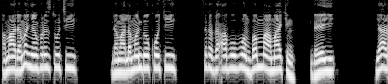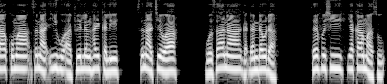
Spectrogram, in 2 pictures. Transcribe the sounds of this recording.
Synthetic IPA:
ʔa˨mːaː˦da˨mɐ˦˨ɲjɐ˦mɸɪ˦ɾɪ˦s̬toː˦t͡ʃiː˦ | da˨maː˨lɐ˨mɐ˦ndoː˦kʷoː˦kʲiː˦ | sʊ˦ka˨ɡa˦ʔa˦buː˦bʊ˦wɐ˨mbɐ˦mːaː˨maː˦kʲɪ˨n | da˨ja˦ji˦ | jaː˦˨ɽaː˦kʷʊ˦ma˦sʊ˦naː˨ʔiː˦ɦuː˨ʔa˨ɸiː˦lɪ˦ŋɦa˦jkɐ˨liː˦ | sʊ˦naː˨t͡ʃeː˦˨waː˨ | hoː˨saː˦naː˨ɡa˨ɗɐ˦nda˦wdaː˨ | sa˦jɸɪ˦ʃiː˦jaː˦kaː˦maː˨suː˦ʔ

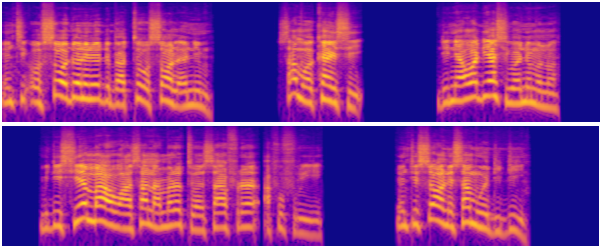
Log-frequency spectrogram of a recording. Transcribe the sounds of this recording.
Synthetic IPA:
nɪ̃˦n̩˨tʰi˨ʔɔ˨sɔː˦ldɔ˦nʊ̃˦nʊ̃˦dɪ˨bɛ˨tʰʊ˦˨sɔ˦˨læ˨nĩ˦m | sã˦mʊ̃˨æ˨kʰã˦˨se˨ | di˨nɪ̃˨a˨wɔ˦dɪ˦æ˦si˨wæ˨nĩ˦mnʊ̃˦ | mĩ˨di˨si˨ɛ˦mã˦a˨wɔ˨a˨n̩˨sa˦nã˨mɪ˦ɾɪ˦tʰʊ˨n̩˨sa˦fɾɛ˦ʔa̰˨fʊ˨fu˨ɾu˨ji˦ | nɪ̃˦n˨ti˨sɔ˦˨lnɪ̃˨sã˦mʊ̃˨æ˨di˨di˦˨

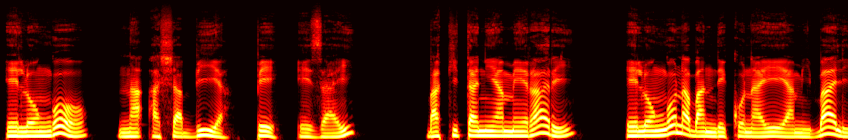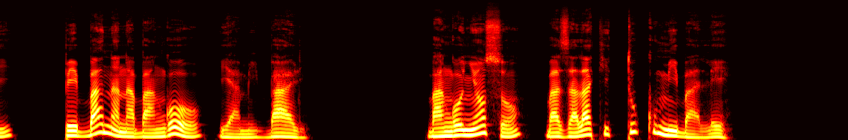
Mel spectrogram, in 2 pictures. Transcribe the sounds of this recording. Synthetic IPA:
e˨lɔ˨ŋɡɔ˦ | na˨ʔa˨ʃa˨bi˦ja˨ | pe˦ | e˨za˨i˦ | ba˨ki˨ta˨ni˨ja˨me˨ʁa˦ʁi˨ | e˨lɔ˨ŋɡɔ˦na˨ba˨nde˨ko˨na˨je˦ja˨mi˨ba˦li˨ | pe˦ba˦na˨na˨ba˨ŋɡo˦ja˨mi˨ba˦li˨ | ba˨ŋɡo˦ɲɔ˦nsɔ˨ | ba˨za˨la˦ki˦tu˦ku˦mi˦ba̰˨le˦

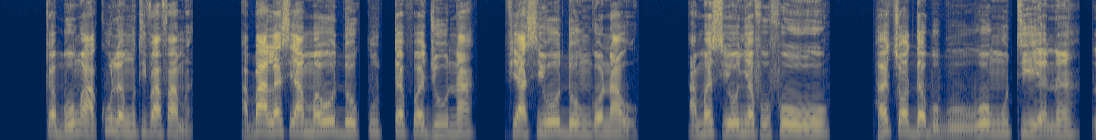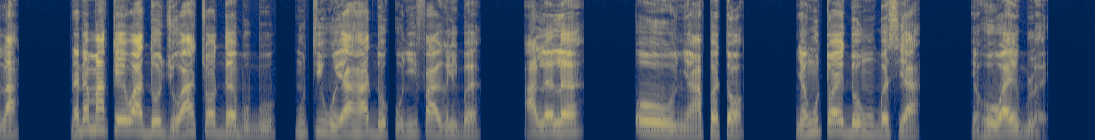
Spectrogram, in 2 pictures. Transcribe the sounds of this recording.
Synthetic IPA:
kɛ˦bo˨˦ŋ̃˦˨a˨ku˦lɛ˨ŋũ˦t̪̬i˦fa˦fa˦mɛ̰̃˨ | a̰˨bɛ˦a˨lɛ˦si˨a˨mɛ̃˨wo˦d̪o˦k̚u˦t̪ɛ˦ɸɛ˦d͡ʒo˦nã˦ | fi˨a˨si˨wo˦d̪o˦ŋ̩˦ɡɔ˦nã˦o̰˨ | a̰˨mɛ̃˨si˨wo˦ɲɛ̃˦fo˨fo˦wo˨wo˦ | hɛ̃˦t͡ʃɔ˦d̪ɛ˦bu˨bu˨wo˦ŋũ˦t̪i˦ɛ˨nɛ̃˦la˦ | nɛ̃˨nɛ̃˦mã˦kɛ˦wo˦a˨d̪o˦d͡ʒo˨a˦t͡ʃɔ˦d̪ɛ˦bu˨bu˨ | ŋũ˦t̪i˦wo˨a˦ɦã˦d̪o˦ko˨ɲĩ˦fa˦ɣli˦bɛ˦ | a̰˨lɛ˦lɛ˦ | o˦ɲɛ̃˨a˨ɸɛ˦t̪ɔ˦ | ɲɛ̃˨ŋũ˦t̪ɔ˦ɛ˦d̪o˦ŋũ˦ɡ͡bɛ˦si˦a˨ | jḛ˨ɦo˦wa˦ɛ˦ɡ͡blɔ̰˨ɛ̰˨

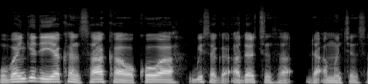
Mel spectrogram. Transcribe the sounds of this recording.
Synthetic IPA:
ʔʊ˨bɐ˦ŋɡʲɪ˦d͡ʒiː˨ja˦kɐ˨nsaː˦kaː˨wa˨kʷoː˦waː˦bɪ˦sa˨ɡa̰˨ʔa˦dɐ˦lt͡ʃɪ˨nsa̰˨ʔda˨ʔa˨mɪ˦nt͡ʃɪ˦nsḁ̰˨ʔ

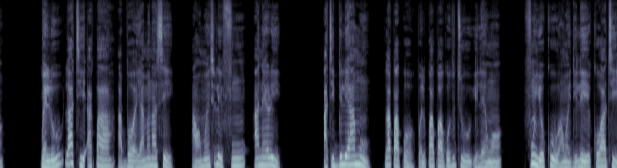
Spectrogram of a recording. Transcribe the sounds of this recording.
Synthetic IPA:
k͡pɛ˨lu˨˦la˦ti˧ʔa˧k͡pa˧a̰˨bɔ˧ɛ˨ja˧mã˦na˦se˦˨ | a˨w̃ɔ̃˧mɔ̃˧i˦sɾe˦li˦˨fũ˦a˧nɛ˦ɾi˦˨ | a˨ti˧bi˧li˦a˦mũ˦˨ | la˦k͡pa˧k͡pɔ˨k͡pɛ˨lu˨˦k͡pa˦k͡pa˦˧o˧ko˧˦t̬u˦tu˦˧i˨lɛ˨˦w̃ɔ̃˧ | fũ˦jo˨˦ku˦˨a˨w̃ɔ̃˧i˨di˨˦le˦ko˦wa˦tʰi˦˨

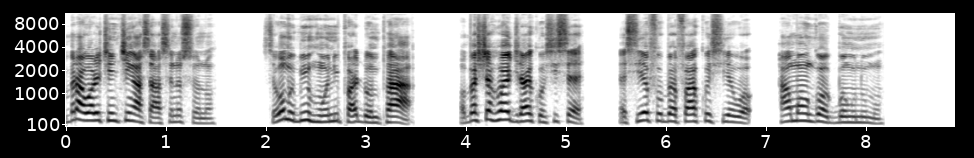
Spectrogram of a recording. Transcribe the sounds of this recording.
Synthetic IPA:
ba˦˨wɔ˦ɾɪ˦t͡ɕʰĩ˦ɲt͡ɕʰĩ˦ŋa˨saː˨sɪ˦nʊ̃˦sʊ˨nʊ̃˦ | sɛ˨wɔ̃˦mũ˨bi˦ɦũ˨ɔ˨nĩ˦pʰa˨˦dõ˨m̩˨pʰa̰˦˨ | ɔ˨bɛ˦ɕɛ˦ɦɔ˦æ˦d͡ʑɾa˨ɪ˦kʰo˨si˦sɛ˨ | æ˨si˨˦e˦fʊ˨˦bɛ˦fa˦kʰʊ˦si˨ɛ˨˦wɔ˨ | hã˦mɔ̃˦ŋ˦ɡɔ̃˦˨ɡ͡bõ˦ŋnũ˦mũ˦

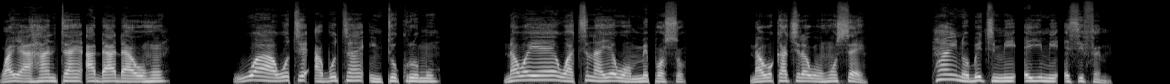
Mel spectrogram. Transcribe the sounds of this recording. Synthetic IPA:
wɔ˨a˦jɛ˨a˨ɦã˦n̩˦tʰã˦nʔa˨daː˨˦daː˨wʊ˦ɦʊ̃˦ | wɔ˦a˨wʊ˦tʰɪ˦ʔa˨bʊ˦tʰã˦n˨n̩˨tʰo˦kʰu˦ɾo˦mũ˦ | nã˨wɔ˦jɛ˦wɔ˨a˨tʰɪ˦nã˨jɛ˦wɔ̃˨m̩˨˦mɪ̃˦pɔ˦sʊ˦ | nã˨wʊ˦kʰa˦t͡ɕʰɪ˦ɾɛ˦wɔ̃˨nɦʊ̃˦sɛ˦ | hʷã˦nã˨o˨be˦tʰi˨mĩ˦æ˦ji˦mĩ˦ʔæ˨si˦fɛ̰̃˨m

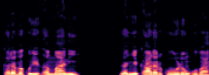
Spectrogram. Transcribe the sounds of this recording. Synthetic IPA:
kɐ˦ɾɐ˨ɸe˦kʷu˨ji˦sʼɐ˨mːaː˦niː˨ | zɐ˦˨ɲji˦kʼaː˦ɽɐ˦rkʷu˨wʊ˦ɽɪ˦ŋʔʊ˨baː˦

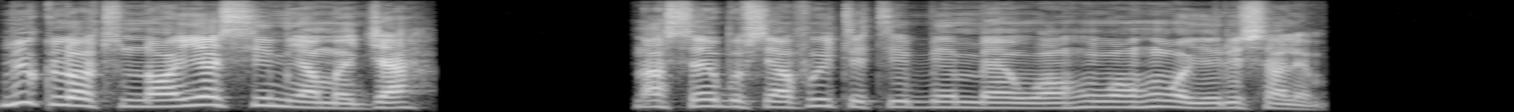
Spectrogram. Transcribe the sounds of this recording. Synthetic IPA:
mĩ˦klɔ˨tnɔ̃˨jɛ˦si˦mĩ˨ã˨mɛ˨d͡ʑa˦ | nã˨sɛ˨˦bu˨si˨a˨fʊ˦i˦tʰɪ˨tʰɪ˦bɪ̃˦m˦mɛ̃˨nwɔ̃˨nɦʊ̃˦wɔ̃˨nɦʊ̃˦wɔ˨je˨ɾu˦sa˨lɛ̰̃˨m

